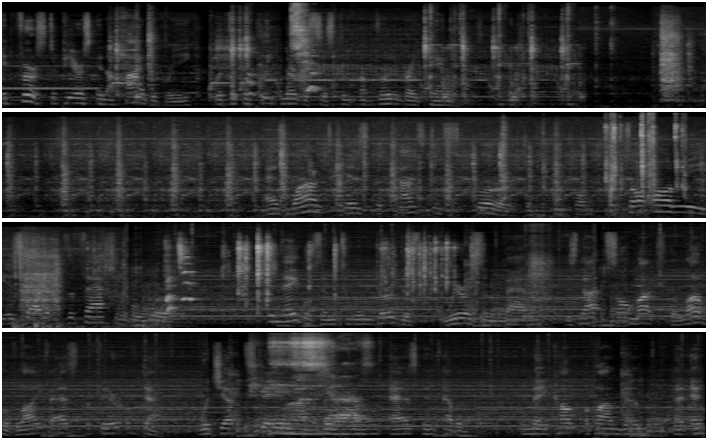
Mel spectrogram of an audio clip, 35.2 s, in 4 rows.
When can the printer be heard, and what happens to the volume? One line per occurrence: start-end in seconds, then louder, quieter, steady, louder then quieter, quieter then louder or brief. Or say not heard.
0.0-35.1 steady.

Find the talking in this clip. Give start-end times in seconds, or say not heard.
0.0-6.5, 12.1-20.0, 20.8-35.1.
